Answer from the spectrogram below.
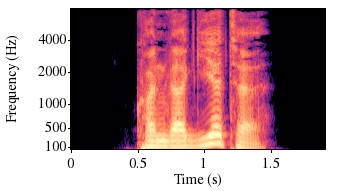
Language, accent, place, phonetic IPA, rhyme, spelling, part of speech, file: German, Germany, Berlin, [kɔnvɛʁˈɡiːɐ̯tə], -iːɐ̯tə, konvergierte, verb, De-konvergierte.ogg
- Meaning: inflection of konvergieren: 1. first/third-person singular preterite 2. first/third-person singular subjunctive II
